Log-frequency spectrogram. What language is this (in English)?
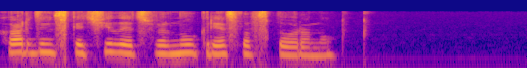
Russian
